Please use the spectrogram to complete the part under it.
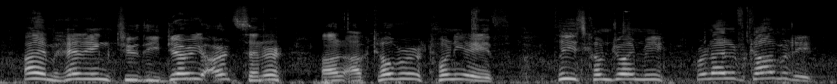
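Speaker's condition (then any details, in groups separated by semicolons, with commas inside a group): Cerebral palsy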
